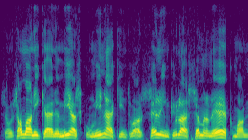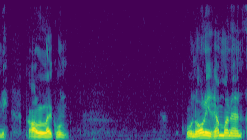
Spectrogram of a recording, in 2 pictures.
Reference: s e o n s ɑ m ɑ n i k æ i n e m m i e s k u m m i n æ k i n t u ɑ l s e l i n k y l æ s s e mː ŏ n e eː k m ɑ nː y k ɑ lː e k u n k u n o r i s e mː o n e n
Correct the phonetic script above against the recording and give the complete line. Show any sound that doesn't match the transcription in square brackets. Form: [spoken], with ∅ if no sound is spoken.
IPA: s e o n s ɑ m ɑ n i k æ i n e m m i [æ] s k u m m i n æ k i n t u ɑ l s e l i n k y l æ s s e mː ŏ n e eː k m ɑ nː [i] k ɑ lː e k u n k u n o [l] i s e mː o n e n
